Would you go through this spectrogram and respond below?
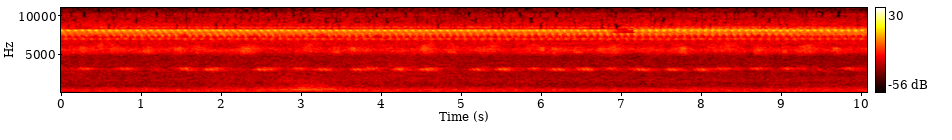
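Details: Crickets on a rainy night somewhere in India, an unbroken high shrill trill with a lower pulsed chirp repeating about twice a second, over a soft background hiss of rain.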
